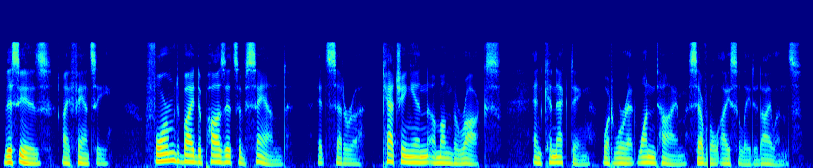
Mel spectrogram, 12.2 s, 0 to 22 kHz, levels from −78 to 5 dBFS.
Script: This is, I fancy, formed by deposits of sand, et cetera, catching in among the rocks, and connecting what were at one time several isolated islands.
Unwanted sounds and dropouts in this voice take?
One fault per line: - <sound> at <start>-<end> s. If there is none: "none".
- dropout at 10.6-10.7 s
